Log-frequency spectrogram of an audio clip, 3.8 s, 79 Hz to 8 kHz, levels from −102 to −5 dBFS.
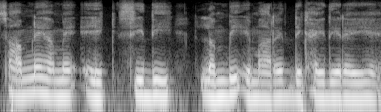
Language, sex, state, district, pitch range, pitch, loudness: Hindi, male, Bihar, East Champaran, 135-150 Hz, 140 Hz, -20 LUFS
